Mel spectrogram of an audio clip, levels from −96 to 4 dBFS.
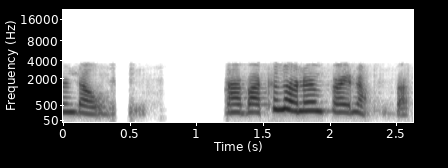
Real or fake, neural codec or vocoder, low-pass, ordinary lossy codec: fake; codec, 24 kHz, 0.9 kbps, WavTokenizer, small release; 3.6 kHz; none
